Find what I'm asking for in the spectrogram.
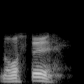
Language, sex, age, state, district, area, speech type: Hindi, male, 45-60, Uttar Pradesh, Mau, urban, conversation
